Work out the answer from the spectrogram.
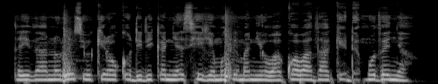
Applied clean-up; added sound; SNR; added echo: neural mask model RNNoise.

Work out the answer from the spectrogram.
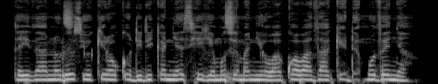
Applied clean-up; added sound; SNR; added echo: neural mask model Resemble Enhance denoiser.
